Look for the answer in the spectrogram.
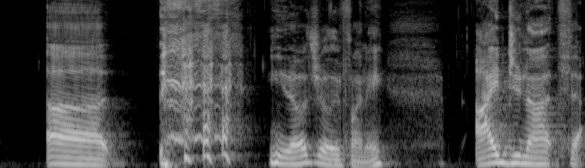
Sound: laughs

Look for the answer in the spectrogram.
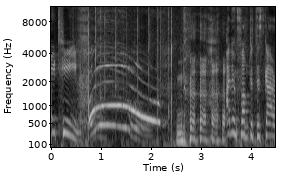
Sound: cheers

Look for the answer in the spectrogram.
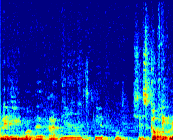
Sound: pat

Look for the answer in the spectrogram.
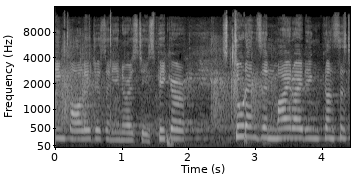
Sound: applause

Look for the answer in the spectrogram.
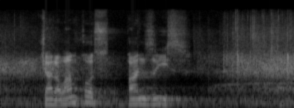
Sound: applause

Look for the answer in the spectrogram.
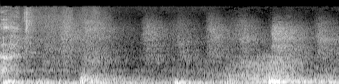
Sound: footsteps above

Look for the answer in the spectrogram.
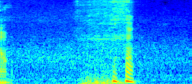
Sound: chuckles

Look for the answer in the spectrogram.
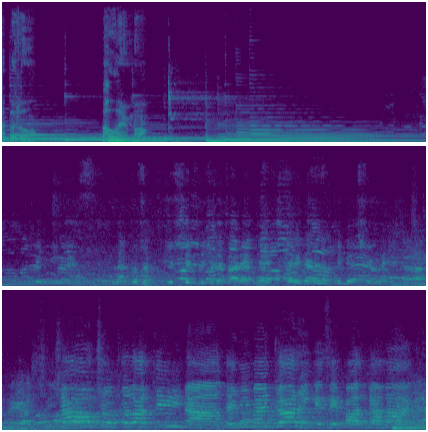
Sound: speaking Italian

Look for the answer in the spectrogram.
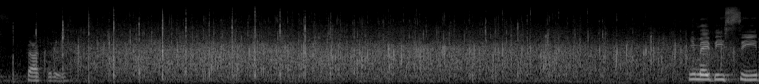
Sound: applause

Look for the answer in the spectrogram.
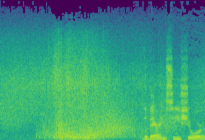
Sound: waves crashing

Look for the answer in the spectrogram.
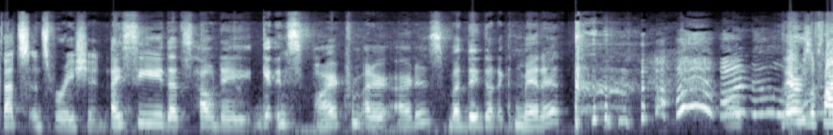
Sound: chuckles

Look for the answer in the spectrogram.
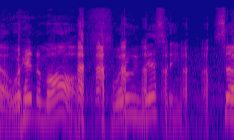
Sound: both laughing

